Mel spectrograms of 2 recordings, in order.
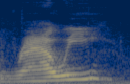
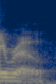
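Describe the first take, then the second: First: The name ends with an extra ee vowel. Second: The name ends on the oh vowel. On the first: The speaker calls it wrong. "people mispronounce my name constantly" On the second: The speaker calls it right. "Just the E is silent. Just say Rowe"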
